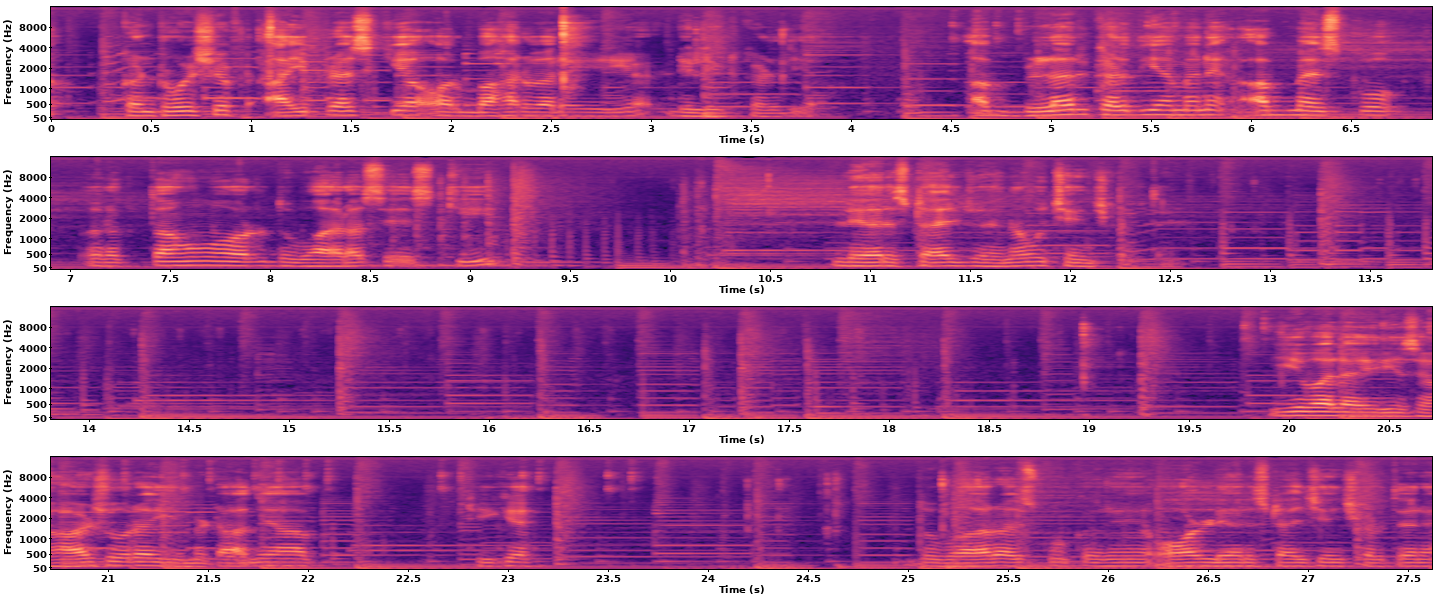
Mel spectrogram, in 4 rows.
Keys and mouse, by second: 0.9 ctrl+shift+i, 2.4 Pause, 3.2 ctrl+f, 4.4 click, 4.7 click, 5.1 v, 5.4 click, 7.9-10.6 typing, 11.6 shift+-, 12.6-15.0 typing, 17.8 shift+-, 19.7 click, 19.9 e, 20.4 click, 20.9 click, 21.3 click, 21.7 click, 21.9 click, 22.6 click, 23.0 click, 23.4 click, 24.2 v, 26.0-27.6 typing.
